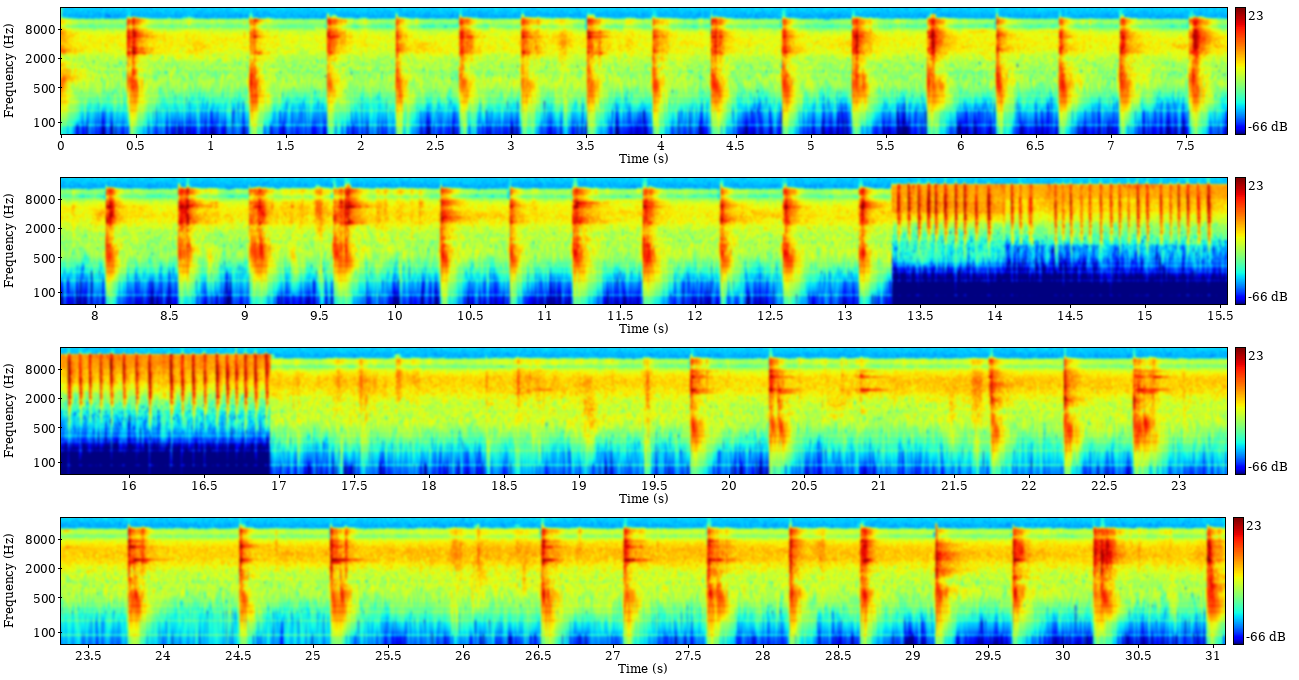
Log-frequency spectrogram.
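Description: Hatchet blade striking a cedar log again and again, chopping and peeling off bark, about two light strokes a second; many of the later strokes carry a short metallic ring. In the middle come a few seconds of faster, high-pitched clattering.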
